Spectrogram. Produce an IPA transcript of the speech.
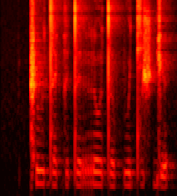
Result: ǁ u d æ k ə t ə r o t ɤ p u tʲ œ ʃ ɡʲ ə

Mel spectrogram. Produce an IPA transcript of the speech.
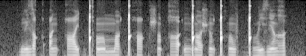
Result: ɡ ə̃ zʲ æ q ʔ ɜ ŋ q ɑ j ǃʼ ɔ̃ m ɒ ǃʰ ɑ q ʃ æ̃ q ʁ u ʔ ŋ͡ǃ ɒ ʃ ɔ̃ ǃʰ ɔ̃ v ɡ͡ǃ ɔ̃ j zʲ ə̃ ʁ

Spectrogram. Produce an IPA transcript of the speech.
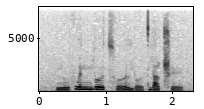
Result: n̪ u˧˥ f w ə˥ n m j o˥ ʊ̯ t͡sʰ o˧˥ ʊ̯ l j o˨˩ ʊ̯ t̪ j ä˥˧ ʈ͡ʂʰ ɻ̩˥˩

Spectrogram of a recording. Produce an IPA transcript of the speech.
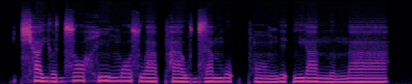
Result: t͡ɕʰ a˨˩ j ə˨˩ d͡z ɔ˥˧ h ĩ˥˧ m ɔ˦ s w a˧ pʰ a˨˩ w d͡z a˧ m o˦ ʔ pʰ ɔ̃˨˩ ŋ e˦ ʔ l j a˥˧ n̪ ə˨˩ n̪ a˧

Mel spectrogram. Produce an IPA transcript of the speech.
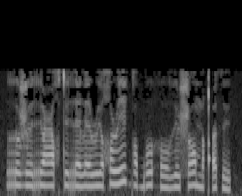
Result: r o ʐ ø r ø ʕ o χ t y r ɛ l ɛ ɹ y χ ɹ e ɡ ɔ b o h o ɣ y ʂ ɔ m ø qʼ u θ y

